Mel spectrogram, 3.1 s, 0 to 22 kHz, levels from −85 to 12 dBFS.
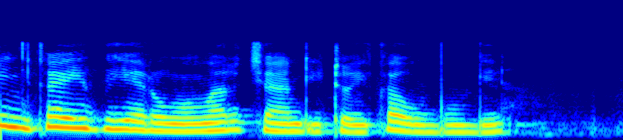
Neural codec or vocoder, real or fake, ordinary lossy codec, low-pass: codec, 16 kHz, 2 kbps, FreqCodec, larger model; fake; none; 7.2 kHz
